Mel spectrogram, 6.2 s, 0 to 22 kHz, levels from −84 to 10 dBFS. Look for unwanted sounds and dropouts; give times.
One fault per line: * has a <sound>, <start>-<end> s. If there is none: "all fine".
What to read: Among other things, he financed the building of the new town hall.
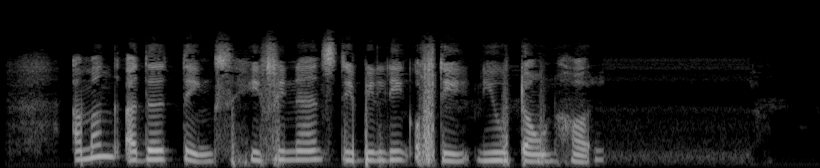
all fine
